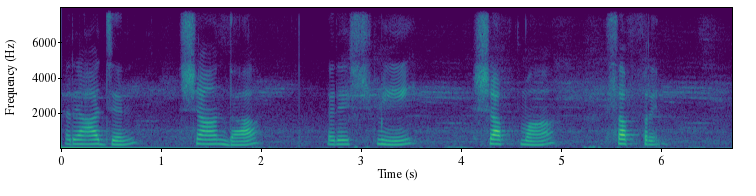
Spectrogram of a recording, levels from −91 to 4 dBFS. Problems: none marked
